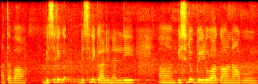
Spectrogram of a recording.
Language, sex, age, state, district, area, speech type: Kannada, female, 18-30, Karnataka, Chikkaballapur, rural, spontaneous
